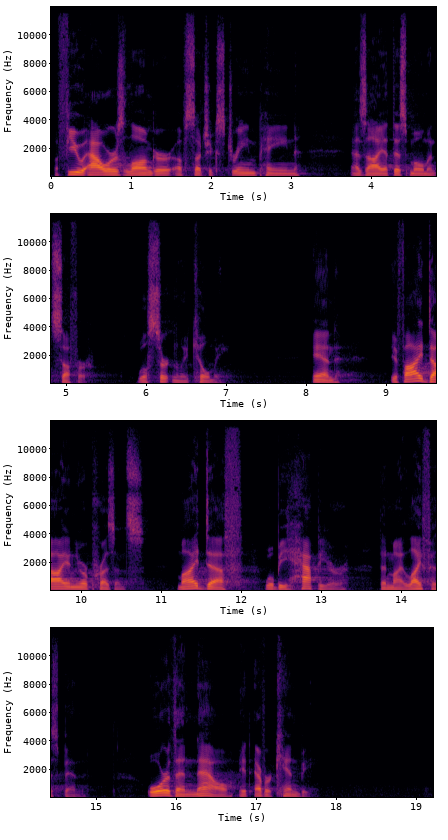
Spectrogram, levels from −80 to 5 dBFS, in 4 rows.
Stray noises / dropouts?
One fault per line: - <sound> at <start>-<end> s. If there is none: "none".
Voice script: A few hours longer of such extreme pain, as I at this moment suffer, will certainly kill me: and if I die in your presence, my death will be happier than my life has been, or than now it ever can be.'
none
